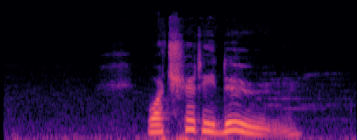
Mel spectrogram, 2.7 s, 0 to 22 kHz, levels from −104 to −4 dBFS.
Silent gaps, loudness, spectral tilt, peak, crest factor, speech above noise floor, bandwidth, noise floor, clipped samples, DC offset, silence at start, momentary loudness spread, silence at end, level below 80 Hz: none; -39 LUFS; -6 dB/octave; -26 dBFS; 16 dB; 33 dB; 14.5 kHz; -71 dBFS; under 0.1%; under 0.1%; 1.1 s; 16 LU; 0.4 s; -62 dBFS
